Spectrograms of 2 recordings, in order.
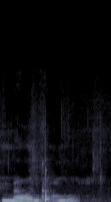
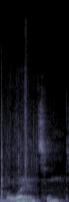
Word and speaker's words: Melancon: How about a Mark Melancon, numbered to 250 to the Braves. Or Melanson, sorry. I don't know why I pronounced his name wrong.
